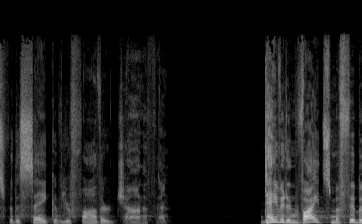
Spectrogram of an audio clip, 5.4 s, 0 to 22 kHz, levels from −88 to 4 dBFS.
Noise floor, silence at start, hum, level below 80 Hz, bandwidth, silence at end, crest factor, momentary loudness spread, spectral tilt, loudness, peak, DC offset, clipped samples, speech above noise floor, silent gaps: -88 dBFS; 0 s; 60 Hz at -70 dBFS; under -90 dBFS; 19 kHz; 0 s; 24 dB; 19 LU; -2.5 dB/octave; -26 LUFS; -6 dBFS; under 0.1%; under 0.1%; 60 dB; none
